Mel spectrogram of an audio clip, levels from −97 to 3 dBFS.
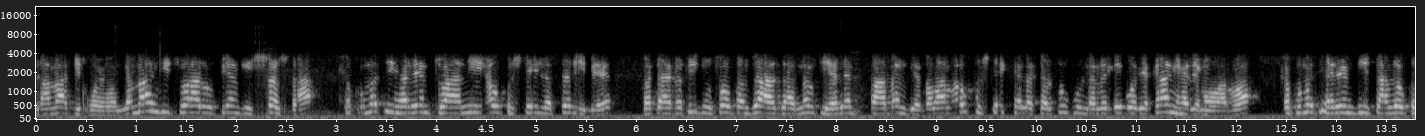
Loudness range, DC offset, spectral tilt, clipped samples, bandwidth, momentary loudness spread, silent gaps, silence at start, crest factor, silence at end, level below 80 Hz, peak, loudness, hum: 2 LU; under 0.1%; -7.5 dB/octave; under 0.1%; 4.1 kHz; 9 LU; none; 0 s; 20 dB; 0 s; -60 dBFS; -12 dBFS; -32 LUFS; none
